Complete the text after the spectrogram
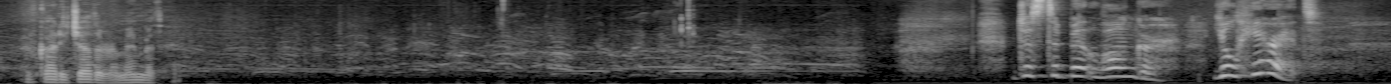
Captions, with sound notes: - We've got each other, remember that. (kissing) - Just a bit longer, you'll hear it.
